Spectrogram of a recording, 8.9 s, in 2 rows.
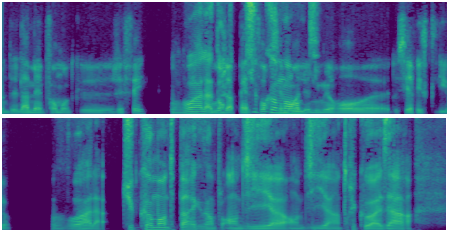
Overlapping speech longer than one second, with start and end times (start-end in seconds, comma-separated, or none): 1.8-3.1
